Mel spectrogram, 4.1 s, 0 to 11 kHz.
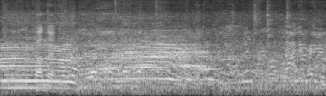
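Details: Friesian and cross-bred bull calves at Raniganj market, Dinajpur, 28 November 2024. One steady, tonal moo lasts about a second, then a second rises and falls in pitch, over a background of crowd noise.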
